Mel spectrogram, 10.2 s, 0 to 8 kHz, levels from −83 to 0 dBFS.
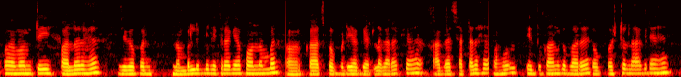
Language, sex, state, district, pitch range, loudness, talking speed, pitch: Marwari, male, Rajasthan, Nagaur, 135-160 Hz, -26 LUFS, 170 wpm, 150 Hz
